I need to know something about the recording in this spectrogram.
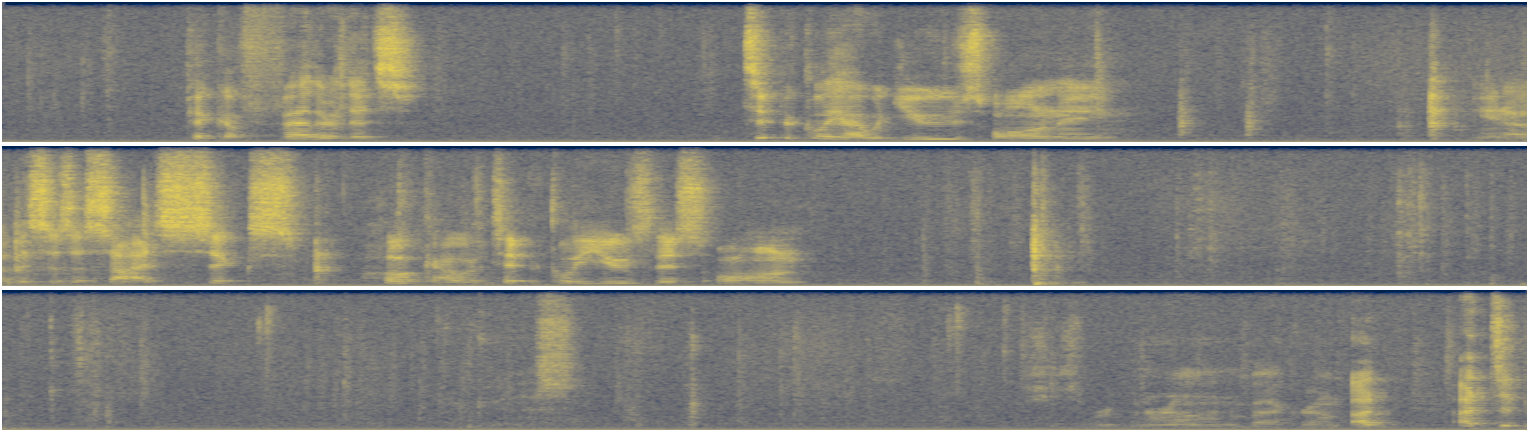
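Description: A man speaks calmly and close to a microphone, explaining.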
